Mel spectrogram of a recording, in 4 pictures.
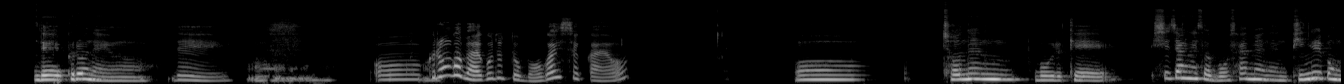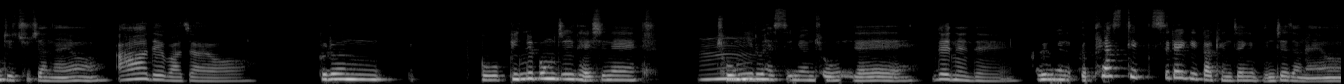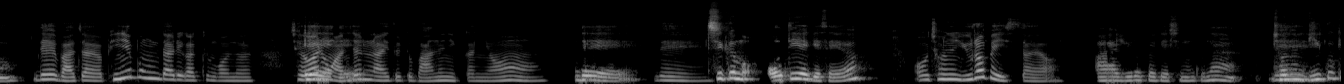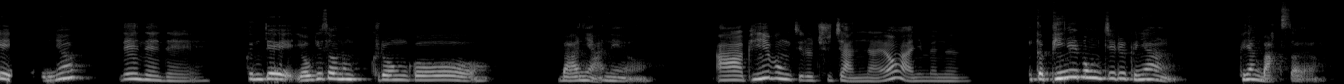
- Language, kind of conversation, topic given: Korean, unstructured, 쓰레기를 줄이기 위해 개인이 할 수 있는 일에는 무엇이 있을까요?
- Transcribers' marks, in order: tapping; other background noise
